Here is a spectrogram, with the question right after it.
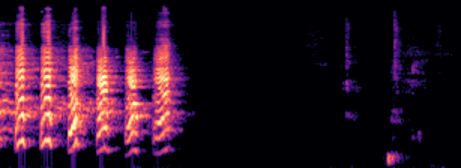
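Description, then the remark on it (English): A female dog named Latte barks about six times in a fast, even burst, each bark sharp and mid-pitched, then falls quiet apart from a faint low thud. “That's the most barks I've ever heard from her before.”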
